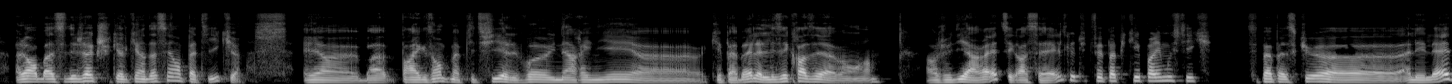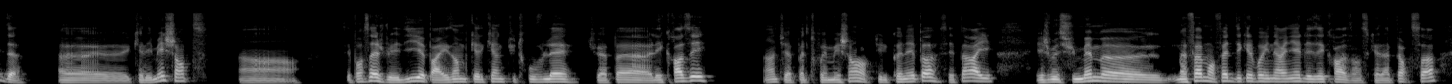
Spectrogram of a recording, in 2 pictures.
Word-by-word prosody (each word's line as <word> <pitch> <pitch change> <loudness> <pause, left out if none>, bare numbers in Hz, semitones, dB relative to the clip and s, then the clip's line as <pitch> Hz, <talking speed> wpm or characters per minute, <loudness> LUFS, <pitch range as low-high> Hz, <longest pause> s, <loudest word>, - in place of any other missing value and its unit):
Alors, 130 +3 +5
bah, 125 0 +4
c'est 125 +1 -7
déjà 130 +4 +4
que - - -7
je - - -3
suis - - -11
quelqu'un 125 0 +1
d'assez 135 +7 -1
empathique 170 -2 -2 0.7
et 105 +1 -1
heu, 95 -3 -2
bah, 100 +1 -3
par 110 0 +1
exemple, 125 +6 0
ma 110 - 0
petite 105 -1 -11
fille, 135 0 +1
elle 115 -6 +3
voit 110 +2 0
une 105 0 0
araignée, 110 +2 -1
heu, 85 -4 -6
qui - - -7
est - - -7
pas 100 - -1
belle, 130 +6 +3
elle 115 - +5
les 115 +4 +1
écrasait 140 -4 +3
avant, 90 -3 -3
hein. 125 +6 -9 0.4
Alors 100 +1 -4
je 105 - -4
lui 105 - 0
dis: 125 0 +5
«Arrête, 110 +2 +3
c'est 115 - -2
grâce 100 -1 -2
à 95 - 0
elle 100 - -1
que 195 - -2
tu 185 -1 -13
te - - -29
fais 165 -2 0
pas 160 - +3
piquer 170 +2 -2
par 170 -1 +3
les 165 - +2
moustiques. 175 -3 -5 0.3
C'est - - -21
pas 130 -1 +4
parce, 120 -3 0
heu, 105 -9 +2
elle 105 +1 0
est 105 - +1
laide, 110 - +3 0.4
heu, 95 -3 -3
qu'elle 100 -2 -4
est - - -2
méchante». 175 -4 -2 0.3
Hein, 90 -3 -7 0.4
c'est - - -11
pour 130 +1 -3
ça 165 -1 +6
je 125 - -4
lui 105 -2 +1
ai - - 0
dit, 145 +7 +3
par 105 -5 +2
exemple,: 125 +5 0
«Quelqu'un 125 +2 -2
que - - -13
tu - - -13
trouves 120 -1 -5
laid, 125 -3 +3
tu - - -13
vas 95 - -1
pas 105 -3 0
l'écraser, 150 - +3 0.5
hein? 115 +2 -3
Tu 120 - -14
vas 100 - -1
pas 105 - -5
le - - -12
trouver 105 0 -5
méchant 105 +8 -1
alors 130 -8 0
que - - -29
tu 115 - -4
le 105 - -5
connais 125 +5 0
pas, 170 -2 +3
c'est 105 - -8
pareil» 150 -3 +2 0.4
et 105 - -1
je 115 - -1
me 120 - +4
suis 115 +3 -2
même, 155 +6 +4
heu 120 -7 +3
ma 120 0 +1
femme, 170 +4 +4
en 145 - +2
fait, 160 +3 +1
dès 145 - -2
qu'elle 150 0 +1
voit 145 +1 +1
une 140 0 0
araignée, 135 +1 +1
elle 145 - -2
les 125 -1 +1
écrase, 120 -5 0
hein, - - -6
parce 90 - -11
qu'elle 95 - -5
a 95 - -5
peur 135 - -3
de - - -20
ça, 155 +5 0
115 Hz, 250 wpm, -23 LUFS, 100-135 Hz, 0.7 s, ça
